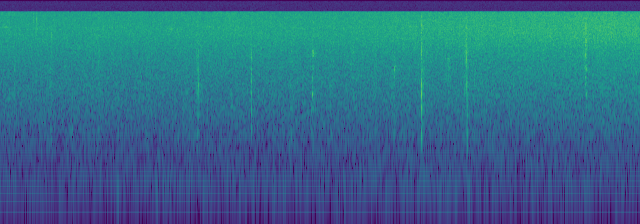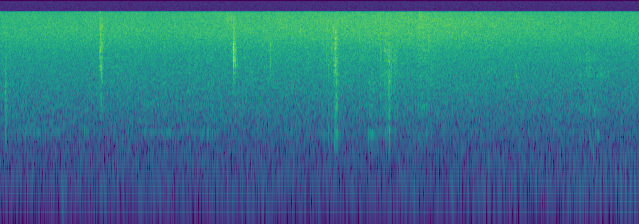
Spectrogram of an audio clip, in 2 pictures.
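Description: A person eating pickled chicken feet: scattered sharp clicks and smacks of biting and chewing at irregular intervals, over a steady high hiss.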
